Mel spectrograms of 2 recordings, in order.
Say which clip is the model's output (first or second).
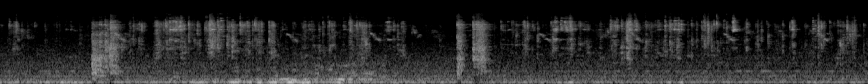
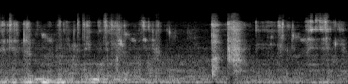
second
